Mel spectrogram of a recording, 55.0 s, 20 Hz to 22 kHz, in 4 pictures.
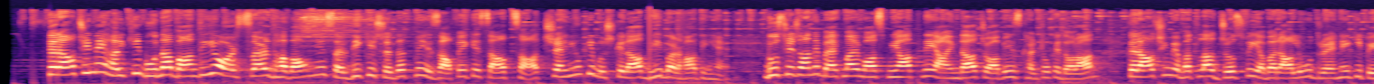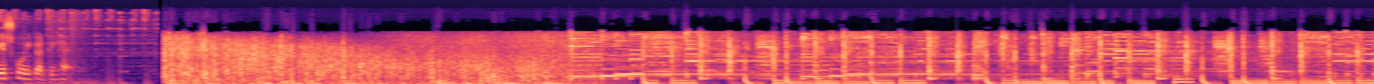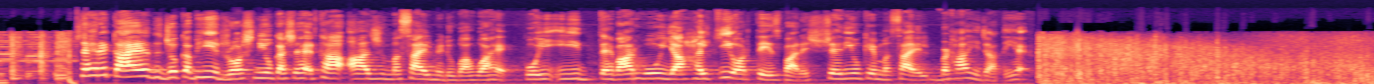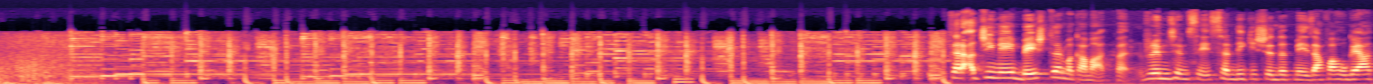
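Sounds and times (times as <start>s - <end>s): rolling thunder: 15.4s - 20.0s, 37.9s - 42.6s
rain hiss: 15.5s - 19.7s, 37.9s - 42.3s.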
